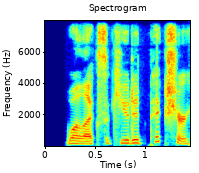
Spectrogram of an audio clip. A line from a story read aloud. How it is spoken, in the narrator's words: he said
